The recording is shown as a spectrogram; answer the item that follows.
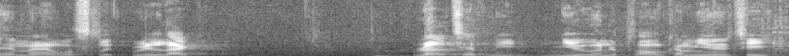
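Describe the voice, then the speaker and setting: A man at medium pitch talks at a very fast pace with a non-native accent, his bright, sharp tone monotone and flat. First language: not English. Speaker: software developer. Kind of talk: conference talk. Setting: stage with audience. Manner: halting, many fillers and repeats.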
